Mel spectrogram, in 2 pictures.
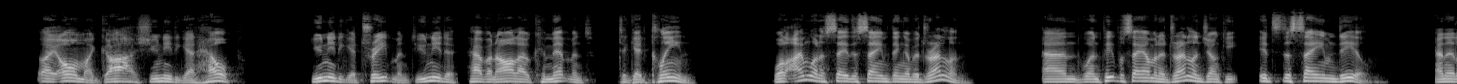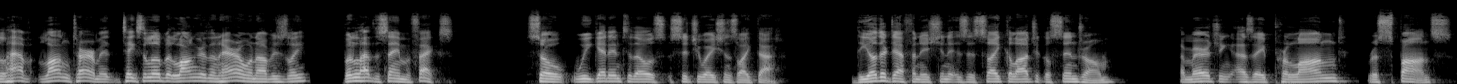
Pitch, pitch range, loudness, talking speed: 125 Hz, 105-145 Hz, -21 LUFS, 175 wpm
